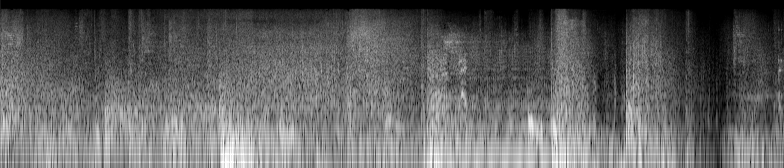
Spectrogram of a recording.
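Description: Spell effects crackle and whoosh during a fight.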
